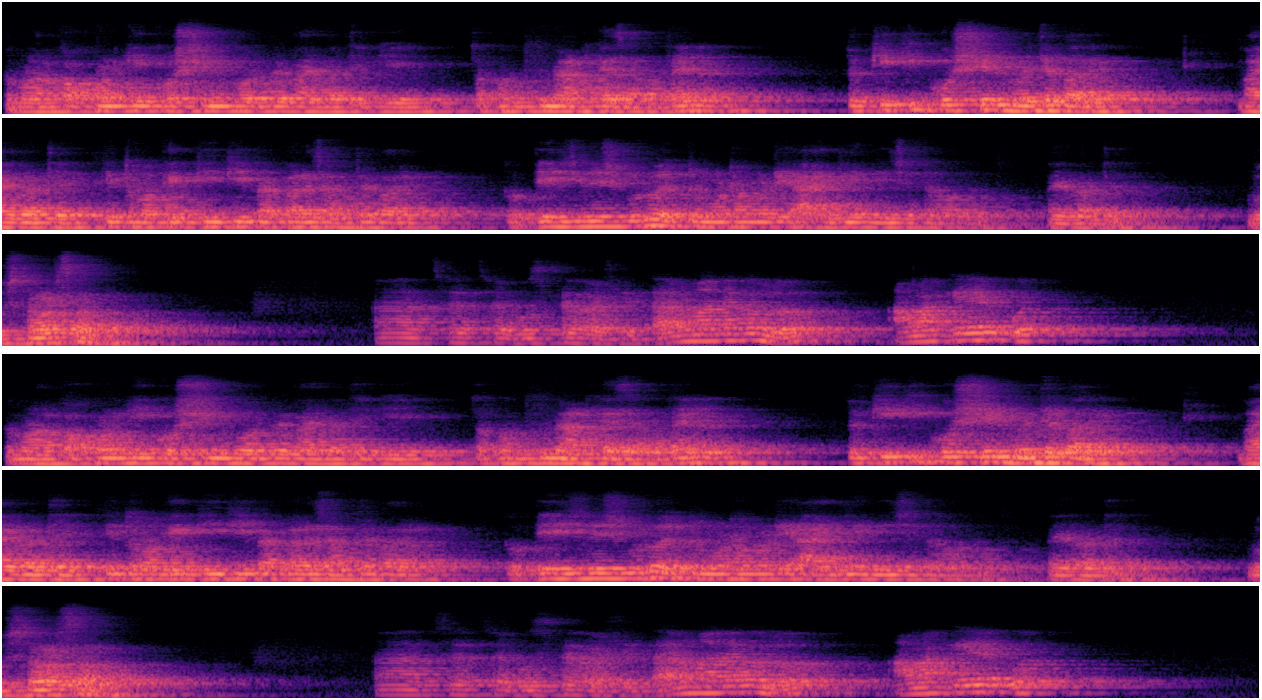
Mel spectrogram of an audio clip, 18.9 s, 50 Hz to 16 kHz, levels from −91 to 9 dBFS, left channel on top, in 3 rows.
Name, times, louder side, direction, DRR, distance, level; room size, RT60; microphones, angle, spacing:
voice 1, 0.0-3.6 4.2-5.5 6.2-8.4 8.8-11.2 11.5-11.9 12.5-13.1, equal, 35° left, -9 dB, 1.6 m, -21 dB
voice 2, 14.4-16.6 17.0-17.7, left 1 dB, 55° left, -6 dB, 1.8 m, -26 dB
9.5 x 4.6 x 2.3 m, 1.2 s
head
